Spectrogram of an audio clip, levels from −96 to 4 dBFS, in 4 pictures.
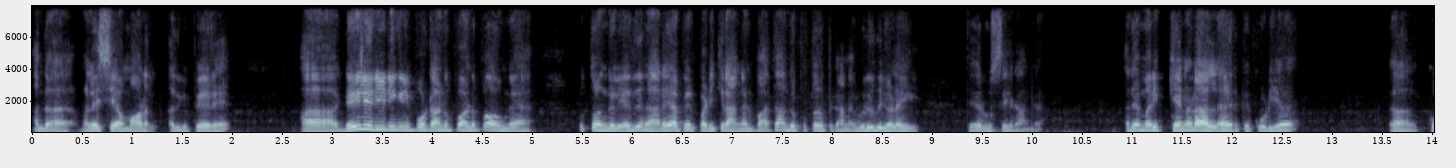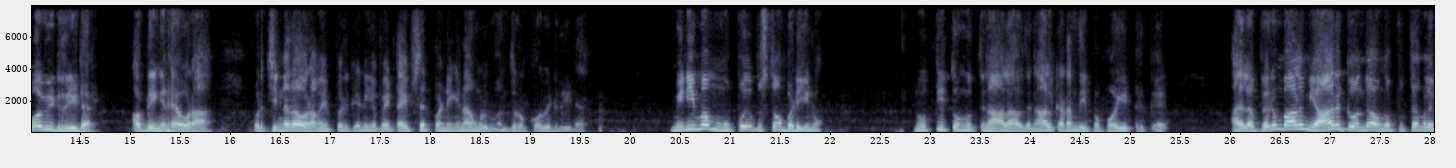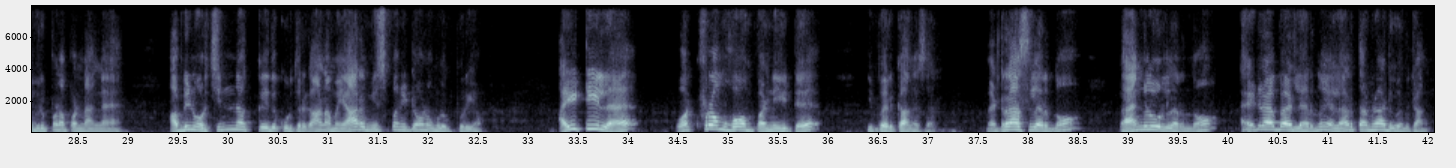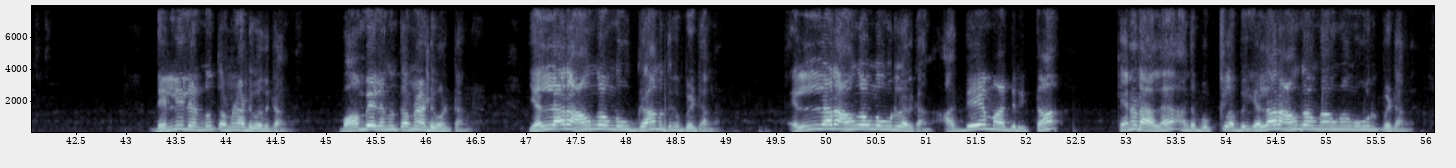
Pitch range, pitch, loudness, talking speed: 140-200 Hz, 165 Hz, -26 LUFS, 125 wpm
